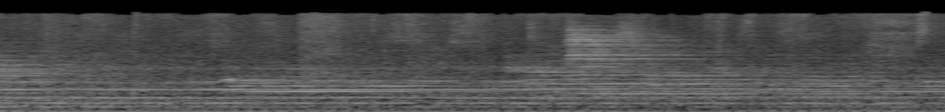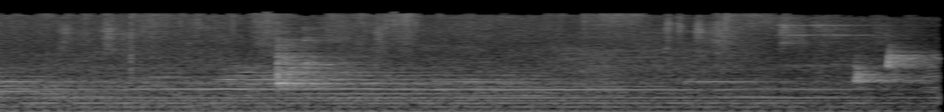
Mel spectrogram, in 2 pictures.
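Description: bells

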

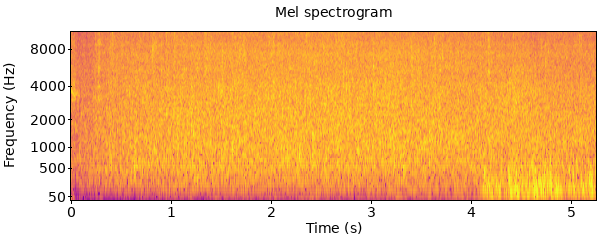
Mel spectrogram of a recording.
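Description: heavy rain with thunder

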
